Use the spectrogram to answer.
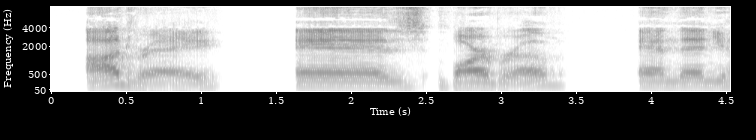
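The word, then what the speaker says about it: O'Dea: I think her name is pronounced Audrey as Barbara, and then you have Carl Hartman as Mr.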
